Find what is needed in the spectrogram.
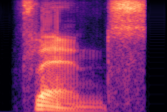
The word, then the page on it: flense: British English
